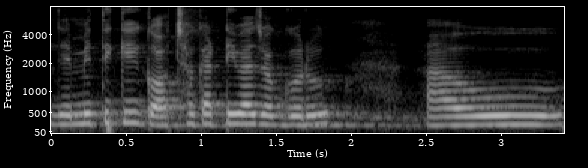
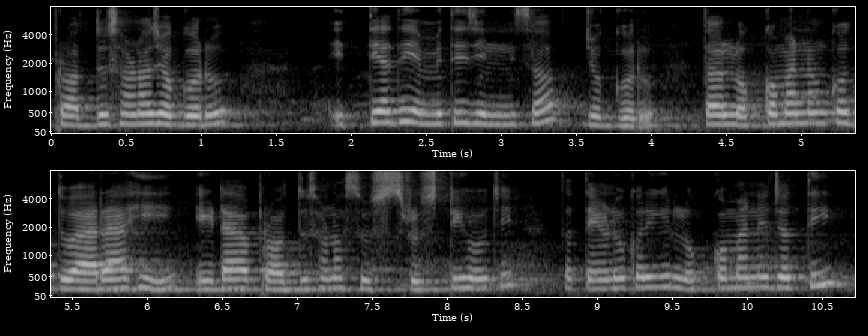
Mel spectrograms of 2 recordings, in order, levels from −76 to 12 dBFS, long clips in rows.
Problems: constant background noise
